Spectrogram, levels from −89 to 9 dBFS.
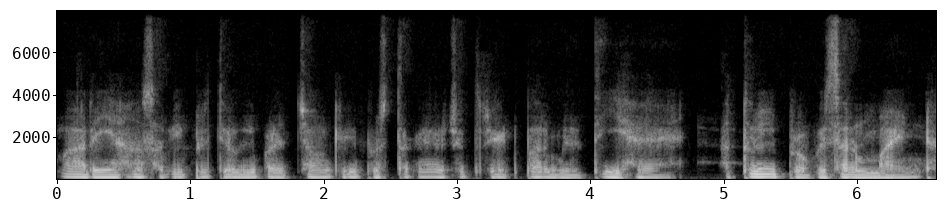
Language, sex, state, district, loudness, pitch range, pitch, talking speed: Hindi, male, Uttar Pradesh, Etah, -19 LUFS, 105-120 Hz, 110 Hz, 135 wpm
